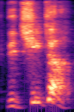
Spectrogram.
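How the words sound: It is said in a put-on African accent.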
